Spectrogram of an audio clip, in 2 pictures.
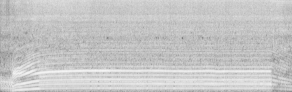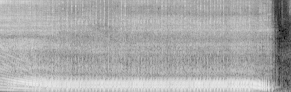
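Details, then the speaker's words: Chinese two-stroke brushcutter, carburetor adjusted with the air filter fitted and the trim line set to proper length: revs to a high steady scream with a slight rough edge under load, then drops back; correct full-throttle running. "This is how the brushcutter should work. It should go a little under load, a little as if cutting off."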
